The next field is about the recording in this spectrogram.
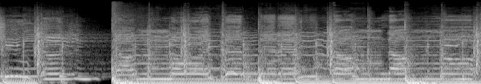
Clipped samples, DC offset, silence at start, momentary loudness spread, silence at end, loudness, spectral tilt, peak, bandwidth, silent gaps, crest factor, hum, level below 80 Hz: under 0.1%; under 0.1%; 0 s; 3 LU; 0 s; -11 LUFS; -5 dB/octave; 0 dBFS; 17 kHz; none; 10 dB; none; -12 dBFS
